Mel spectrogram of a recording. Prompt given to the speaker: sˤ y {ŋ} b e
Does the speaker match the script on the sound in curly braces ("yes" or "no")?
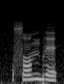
no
